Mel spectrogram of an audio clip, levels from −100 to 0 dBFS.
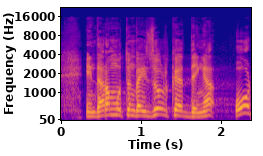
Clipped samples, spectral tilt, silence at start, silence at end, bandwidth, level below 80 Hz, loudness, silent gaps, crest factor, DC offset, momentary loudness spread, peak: under 0.1%; -5.5 dB/octave; 0.05 s; 0 s; 13 kHz; -72 dBFS; -24 LUFS; none; 18 dB; under 0.1%; 5 LU; -6 dBFS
